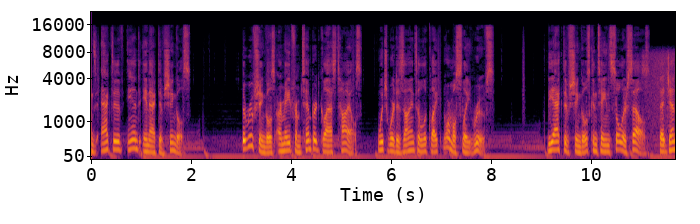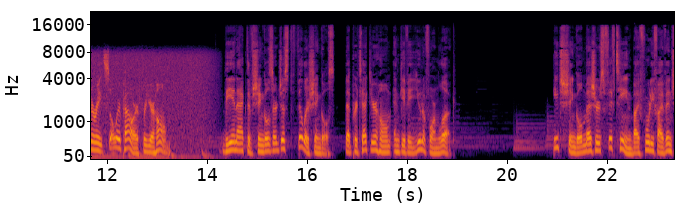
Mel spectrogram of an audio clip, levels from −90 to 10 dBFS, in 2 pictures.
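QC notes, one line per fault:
10.86–14.32 s, digital radio blending to analogue: the receiver lost its digital signal and cross-faded over roughly 0.47 s to the station's FM broadcast, then returned. During the FM stretch a hiss floor sits roughly 20 dB below the signal, and the level shifts by about 1 dB, so the change is audible as a noisier patch.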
